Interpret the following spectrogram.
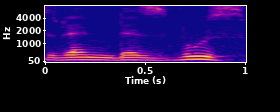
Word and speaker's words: rendezvous: Rendezvous, for example, is rendezvous. You will think it's rendezvous, but it's rendezvous because it's a French word.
